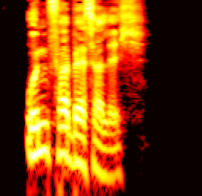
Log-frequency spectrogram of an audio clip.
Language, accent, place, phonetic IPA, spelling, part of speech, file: German, Germany, Berlin, [ˌʊnfɛɐ̯ˈbɛsɐlɪç], unverbesserlich, adjective, De-unverbesserlich.ogg
- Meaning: unimprovable; which cannot be improved: 1. incorrigible (unimprovable because any correction is impossible) 2. perfect (unimprovable because something is its theoretical best)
